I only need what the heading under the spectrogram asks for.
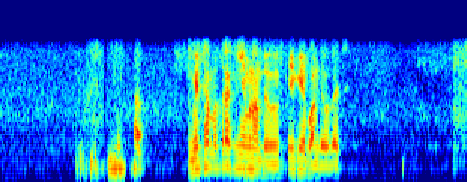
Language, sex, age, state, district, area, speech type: Dogri, male, 18-30, Jammu and Kashmir, Reasi, rural, conversation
